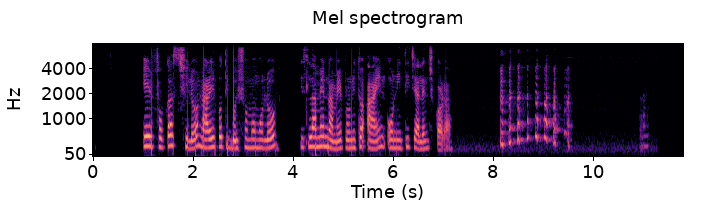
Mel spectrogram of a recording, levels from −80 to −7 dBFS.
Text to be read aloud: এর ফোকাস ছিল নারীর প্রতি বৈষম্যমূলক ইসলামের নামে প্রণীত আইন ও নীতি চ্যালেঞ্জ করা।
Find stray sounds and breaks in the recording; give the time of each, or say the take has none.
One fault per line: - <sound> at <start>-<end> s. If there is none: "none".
- laugh at 8.1-9.6 s
- laugh at 10.9-11.1 s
